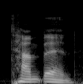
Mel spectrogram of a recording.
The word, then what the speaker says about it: tamping: Tampin. Tampin. So Tamping. But again, the lovely Welsh would not say the G, so it would be tampin.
